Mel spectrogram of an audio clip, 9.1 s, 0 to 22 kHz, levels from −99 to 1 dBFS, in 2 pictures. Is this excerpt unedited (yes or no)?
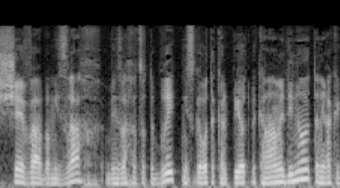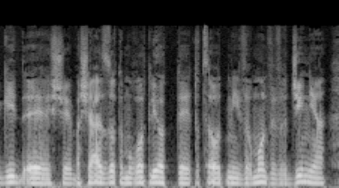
yes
